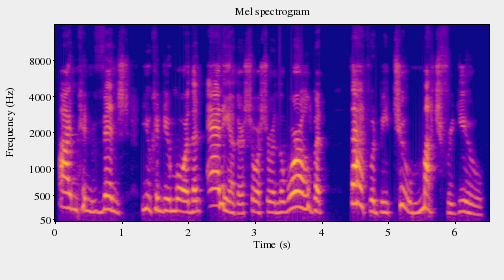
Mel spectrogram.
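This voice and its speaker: A woman voicing a cunning, flattering male storybook cat with theatrical awe. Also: medium pitch, moderate pace. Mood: feigned amazement.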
